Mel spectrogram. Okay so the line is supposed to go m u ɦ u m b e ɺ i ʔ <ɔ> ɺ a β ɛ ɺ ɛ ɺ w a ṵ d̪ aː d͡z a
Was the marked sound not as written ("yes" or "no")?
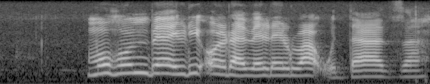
no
